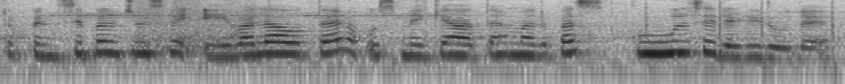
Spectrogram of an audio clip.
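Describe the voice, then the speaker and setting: A woman's voice: high-pitched, fast talker, noisy background. A young woman teaching English vocabulary in an exam-prep class, mixing Hindi and English, often checking in with "okay" and "done". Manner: mixes Hindi and English, frequent "thik hai" and "done" check-ins. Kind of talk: online class explaining vocabulary.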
